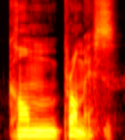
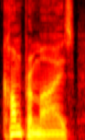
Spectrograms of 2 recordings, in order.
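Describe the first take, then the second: First: The end of the word sounds like 'promise'. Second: The word is said the usual way.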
